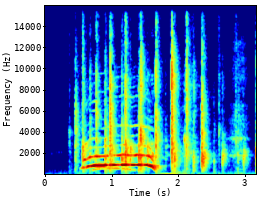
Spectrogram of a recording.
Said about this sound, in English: this is a level 3 now, a level 3 applause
